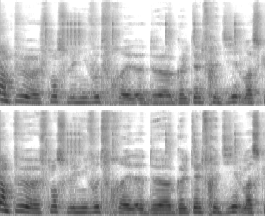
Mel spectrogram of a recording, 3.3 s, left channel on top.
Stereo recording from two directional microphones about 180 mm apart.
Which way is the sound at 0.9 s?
55° right (ahead or behind).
